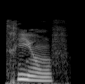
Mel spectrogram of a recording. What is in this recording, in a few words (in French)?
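"triomphe", French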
